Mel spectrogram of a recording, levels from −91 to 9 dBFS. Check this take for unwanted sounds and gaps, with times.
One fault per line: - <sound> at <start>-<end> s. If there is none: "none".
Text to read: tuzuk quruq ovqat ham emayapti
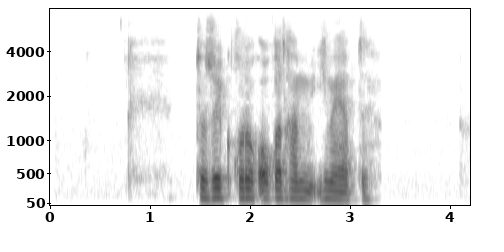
none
